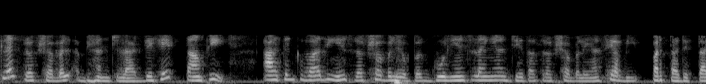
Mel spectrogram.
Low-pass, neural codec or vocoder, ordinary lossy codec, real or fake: 7.2 kHz; codec, 24 kHz, 6 kbps, HILCodec; AAC, 16 kbps; fake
